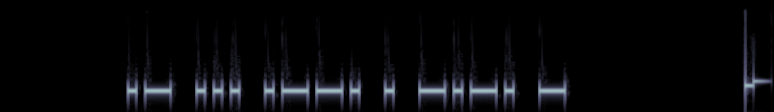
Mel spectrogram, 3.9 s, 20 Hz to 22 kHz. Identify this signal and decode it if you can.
Morse code, heard as a keyed tone, about 27 wpm, 700 Hz. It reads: ASPECT
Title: Sentences from Top 1300 Words - New Word Drill Alt - 28wpm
